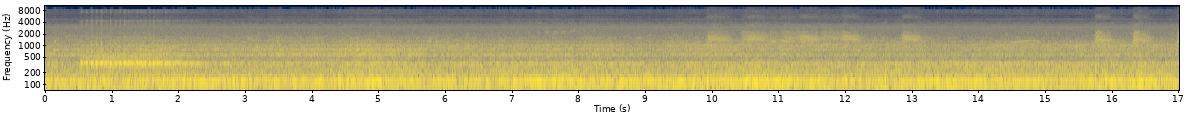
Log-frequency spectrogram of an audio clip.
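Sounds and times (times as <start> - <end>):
low rumble: 0.5 - 4.6
crow cawing: 10.0 - 12.2, 12.9 - 13.2.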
